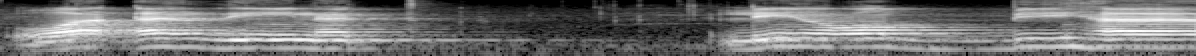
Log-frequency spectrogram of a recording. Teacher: را کو با سے ملائیں گے، را کو موٹا بھی پڑھا جائے گا، با پر تشدید ہونے کی وجہ سے ٹھہراؤ کریں گے، ہا پر کڑا زبر ہا کے بعد الف آنے کی وجہ سے ہا کو 1 الف کی مقدار کھینچیں گے۔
